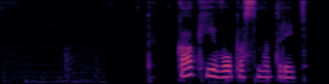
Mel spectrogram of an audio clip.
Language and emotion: Russian, neutral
